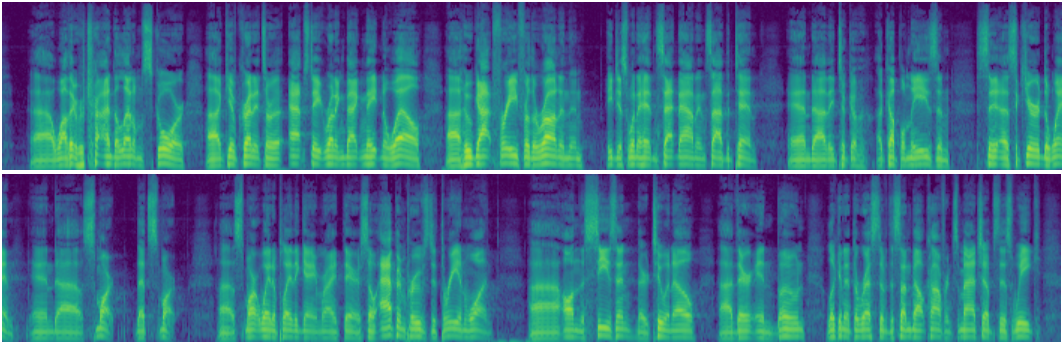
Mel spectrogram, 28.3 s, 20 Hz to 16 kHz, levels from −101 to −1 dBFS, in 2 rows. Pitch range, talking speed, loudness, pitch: 95-115 Hz, 210 wpm, -23 LUFS, 110 Hz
